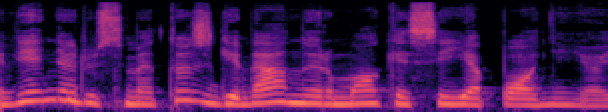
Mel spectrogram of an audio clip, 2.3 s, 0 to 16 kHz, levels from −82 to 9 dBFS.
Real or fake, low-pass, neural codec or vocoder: fake; 14.4 kHz; vocoder, 44.1 kHz, 128 mel bands, Pupu-Vocoder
